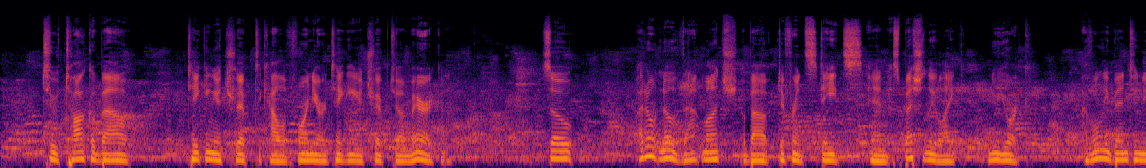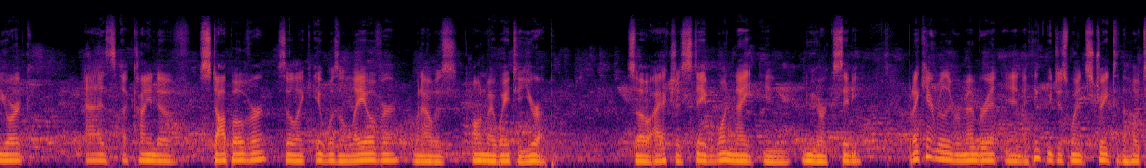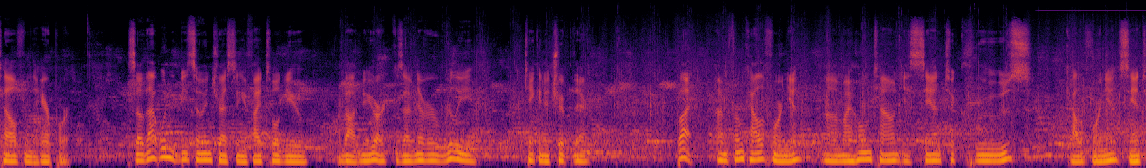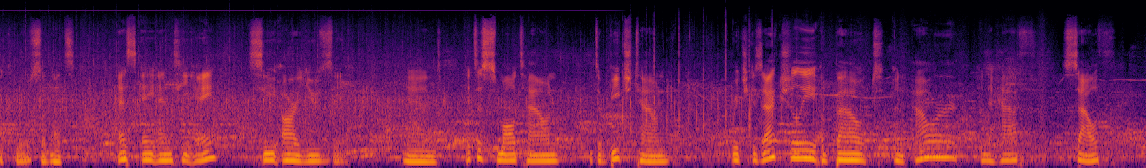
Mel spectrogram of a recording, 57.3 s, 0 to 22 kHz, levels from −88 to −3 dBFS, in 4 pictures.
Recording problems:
murmuring crowd; loud; throughout; 9 dB below the speech

